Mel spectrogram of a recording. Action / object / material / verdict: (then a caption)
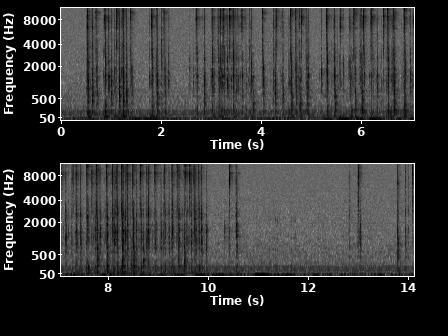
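tap / plastic mechanical keyboard / plastic / none. Fingertips type fast on a backlit black plastic mechanical keyboard with RGB lighting and hollow key switches. Dense, bright, clicky key taps run steadily for about ten seconds, then thin out to a few scattered taps. A low steady hum sits underneath throughout.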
